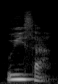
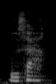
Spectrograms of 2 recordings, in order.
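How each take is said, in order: First: The first vowel is the diphthong 'ui'. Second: The first vowel is the plain vowel 'eu'. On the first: "의사 아니라" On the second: "의를 으로 발음하는 경향"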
